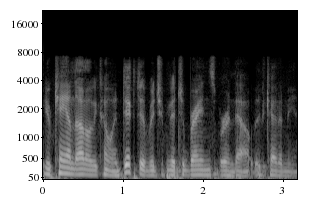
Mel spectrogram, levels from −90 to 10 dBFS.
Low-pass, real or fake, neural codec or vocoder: 7.2 kHz; fake; codec, 16 kHz, 1 kbps, X-Codec, HuBERT features, trained on balanced general audio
